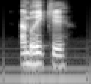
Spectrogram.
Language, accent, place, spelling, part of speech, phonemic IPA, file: French, France, Lyon, imbriquer, verb, /ɛ̃.bʁi.ke/, LL-Q150 (fra)-imbriquer.wav
- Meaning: 1. to imbricate 2. to nest one within another 3. to be interlinked, to be closely linked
